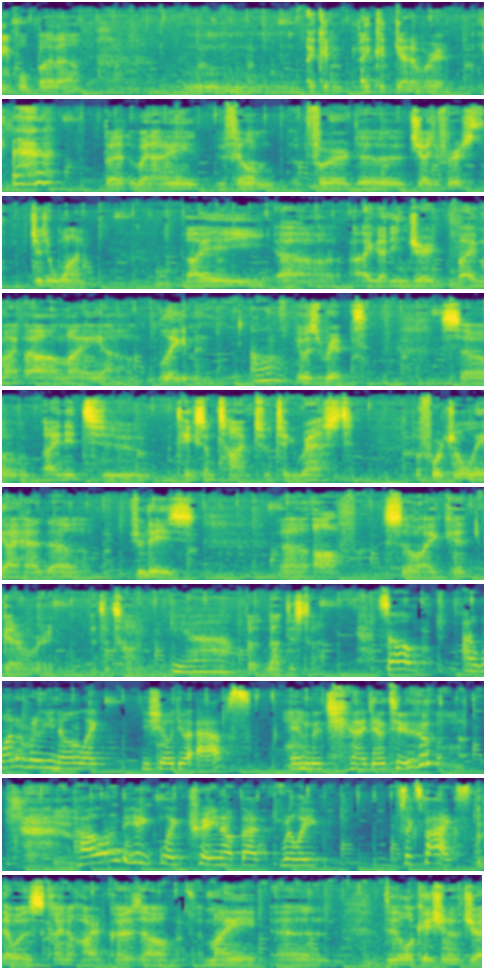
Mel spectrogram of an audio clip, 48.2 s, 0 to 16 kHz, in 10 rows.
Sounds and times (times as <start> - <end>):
Music: 0.0 - 48.1
Female speech, woman speaking: 17.0 - 17.3, 30.6 - 31.2, 32.8 - 37.9, 39.3 - 41.8, 42.6 - 43.2.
